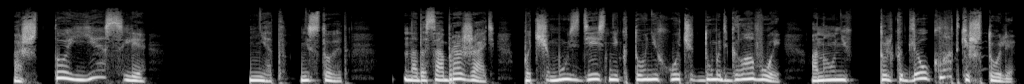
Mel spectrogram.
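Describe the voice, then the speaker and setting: A woman reads a first-person audiobook in a mid-pitched voice. She is expressive and animated, lending her character's lines clear urgency. The recording is dry and close. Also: no room sound. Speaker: audiobook narrator.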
